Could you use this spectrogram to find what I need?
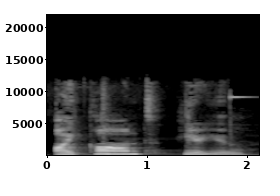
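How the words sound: It is spoken in a British accent.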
